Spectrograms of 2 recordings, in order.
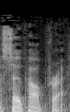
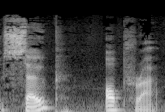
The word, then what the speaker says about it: soap opera: 晚10点档的电视剧叫 soap opera。那么注意一下这个单词的读音，有一个连读 soap opera, opera 实际就歌剧的意思，但是连读 soap opera, soap opera。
